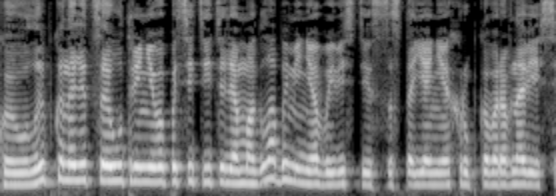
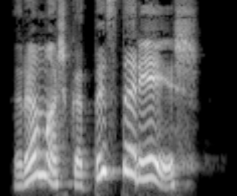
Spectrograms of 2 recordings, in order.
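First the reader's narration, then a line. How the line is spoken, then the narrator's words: Laughing loudly, brother. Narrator (Russian): расхохотался брат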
